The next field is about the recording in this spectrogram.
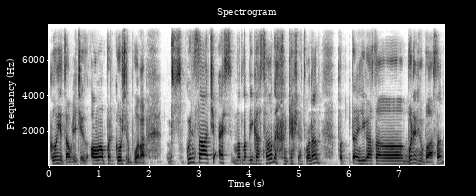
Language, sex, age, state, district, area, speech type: Kashmiri, male, 45-60, Jammu and Kashmir, Ganderbal, urban, spontaneous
